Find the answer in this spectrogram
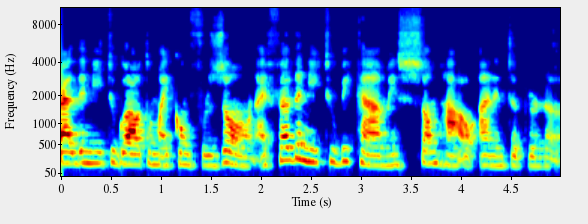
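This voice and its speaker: A woman with an Italian accent speaks in a bright, sharp tone with lively intonation. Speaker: coach and online course creator. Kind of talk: webinar presentation. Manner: hesitant, many fillers.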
